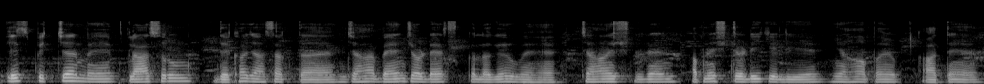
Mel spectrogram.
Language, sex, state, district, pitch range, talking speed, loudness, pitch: Hindi, male, Chhattisgarh, Korba, 115-130 Hz, 150 wpm, -28 LUFS, 125 Hz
